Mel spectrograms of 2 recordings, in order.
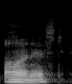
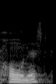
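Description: First: The word starts with no H sound. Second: The word starts with an audible H sound. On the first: The speaker calls it right. "You say honest" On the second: The speaker calls it wrong. "You don't say honest"

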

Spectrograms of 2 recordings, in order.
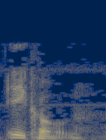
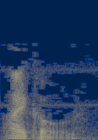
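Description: First: The first vowel sounds like 'ay'. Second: The first vowel sounds like 'eye'. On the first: "pronounce the epsilon iota diphthong as an A" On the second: "sometimes it's pronounced I"

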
